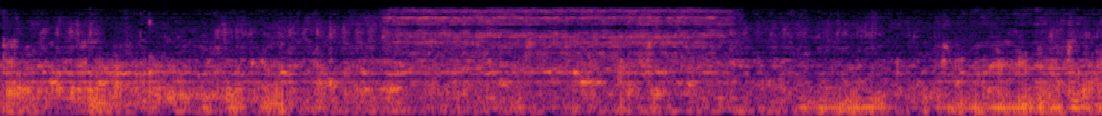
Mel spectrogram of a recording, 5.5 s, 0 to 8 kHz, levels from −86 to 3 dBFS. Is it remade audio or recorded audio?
remade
